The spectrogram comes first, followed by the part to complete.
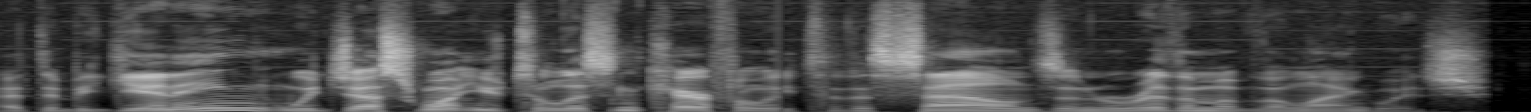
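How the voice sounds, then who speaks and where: A man's voice: fairly low pitch, expressive, normal speed, a bit bright, smooth, no echo. A man narrating a language course in a scripted, encouraging and reassuring instructor's manner, recorded on a studio microphone.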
